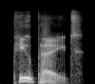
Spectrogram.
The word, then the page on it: pupate: British English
